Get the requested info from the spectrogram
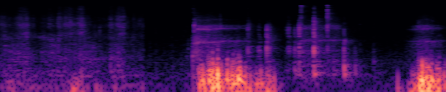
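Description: A dull thump about halfway through, then a quick run of sharp clicks from a ratchet wrench tightening the bolts of a reinforced door striker on a car's door pillar.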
